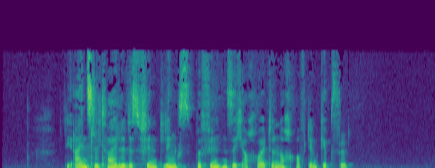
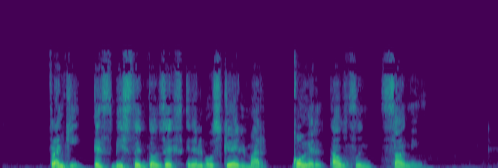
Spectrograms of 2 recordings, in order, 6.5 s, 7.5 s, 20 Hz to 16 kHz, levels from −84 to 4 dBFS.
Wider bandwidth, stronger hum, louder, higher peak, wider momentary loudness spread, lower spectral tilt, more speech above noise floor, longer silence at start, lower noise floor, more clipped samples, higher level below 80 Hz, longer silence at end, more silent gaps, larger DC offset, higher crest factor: about the same, 11.5 kHz vs 11.5 kHz; neither; first, -17 LUFS vs -25 LUFS; first, -2 dBFS vs -6 dBFS; about the same, 9 LU vs 9 LU; about the same, -5 dB/octave vs -6 dB/octave; second, 43 dB vs 49 dB; first, 1 s vs 0.75 s; second, -59 dBFS vs -73 dBFS; neither; about the same, -56 dBFS vs -58 dBFS; first, 1.3 s vs 1.15 s; neither; neither; about the same, 16 dB vs 20 dB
